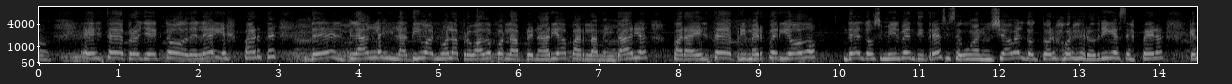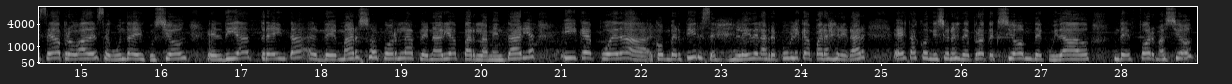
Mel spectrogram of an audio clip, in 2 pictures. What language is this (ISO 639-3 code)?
spa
